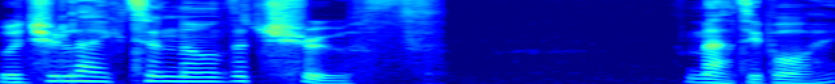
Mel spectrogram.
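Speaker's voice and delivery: high, strangely feminine voice. Voicing a mysterious voice heard in a player's mind: oddly feminine voice. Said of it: "The voice is oddly feminine".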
